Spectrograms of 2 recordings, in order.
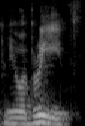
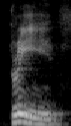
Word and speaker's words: breathe: the the end uh it changes the word from noun to verb and it also changes the pronunciation bath bath breath breathe okay so bath bathe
